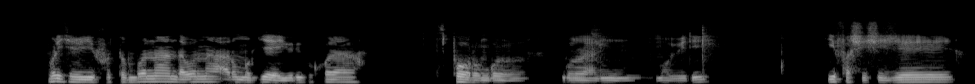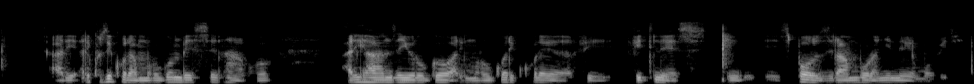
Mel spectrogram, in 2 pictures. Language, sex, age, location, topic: Kinyarwanda, male, 25-35, Huye, health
